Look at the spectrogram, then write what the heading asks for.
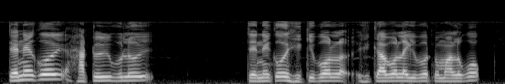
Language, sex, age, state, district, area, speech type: Assamese, male, 30-45, Assam, Lakhimpur, rural, spontaneous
